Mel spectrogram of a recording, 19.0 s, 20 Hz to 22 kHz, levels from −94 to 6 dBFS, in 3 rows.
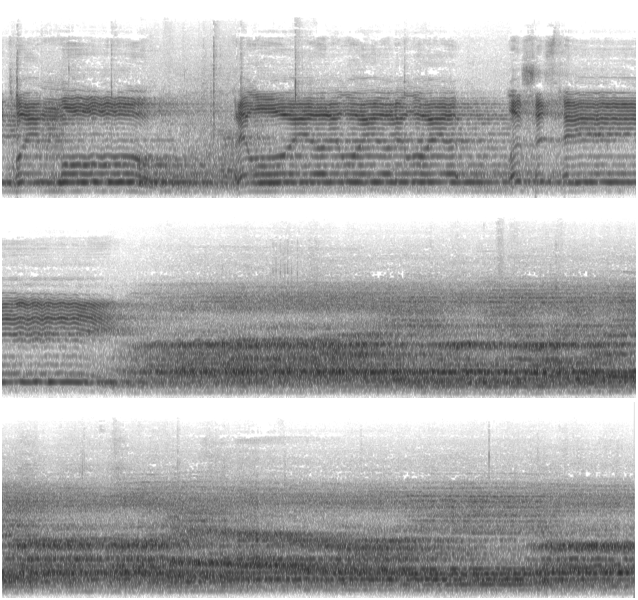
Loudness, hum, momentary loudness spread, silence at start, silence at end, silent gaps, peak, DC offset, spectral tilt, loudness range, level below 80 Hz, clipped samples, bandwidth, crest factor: -19 LUFS; none; 5 LU; 0 s; 0 s; none; -4 dBFS; under 0.1%; -3.5 dB/octave; 2 LU; -82 dBFS; under 0.1%; 11 kHz; 14 dB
